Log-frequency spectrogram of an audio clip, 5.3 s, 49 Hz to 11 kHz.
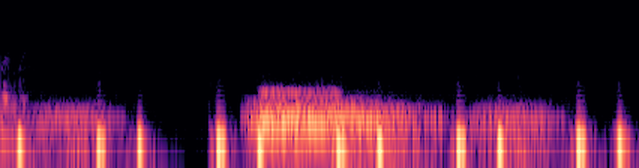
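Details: Simulator with heart sounds switched on: regular paired heart sounds near 60 a minute with soft breath sounds behind them; normal heart sounds with normal breath sounds.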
